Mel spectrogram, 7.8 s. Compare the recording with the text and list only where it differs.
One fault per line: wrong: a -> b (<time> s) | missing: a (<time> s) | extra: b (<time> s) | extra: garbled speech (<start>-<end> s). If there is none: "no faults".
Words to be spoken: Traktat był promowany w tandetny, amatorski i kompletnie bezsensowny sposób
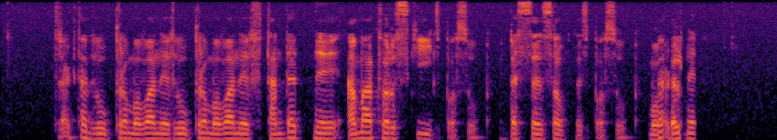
extra: był promowany (1.7 s)
wrong: kompletnie -> sposób (4.3 s)
extra: garbled speech (6.5-7.0 s)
